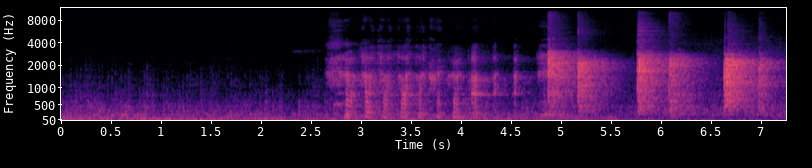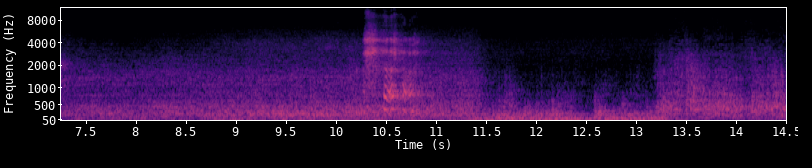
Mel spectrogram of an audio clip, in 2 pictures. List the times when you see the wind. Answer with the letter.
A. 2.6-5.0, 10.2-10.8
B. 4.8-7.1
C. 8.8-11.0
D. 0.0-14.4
D.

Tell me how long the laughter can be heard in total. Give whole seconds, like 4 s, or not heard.
3 s.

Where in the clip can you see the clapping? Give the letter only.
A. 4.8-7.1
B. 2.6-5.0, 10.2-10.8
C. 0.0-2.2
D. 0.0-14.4
A.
